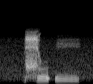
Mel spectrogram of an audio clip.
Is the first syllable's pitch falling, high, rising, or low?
low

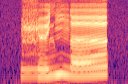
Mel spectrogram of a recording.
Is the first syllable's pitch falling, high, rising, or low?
rising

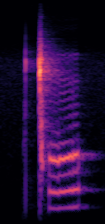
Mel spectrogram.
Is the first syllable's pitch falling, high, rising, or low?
rising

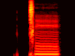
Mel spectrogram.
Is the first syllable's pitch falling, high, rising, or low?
high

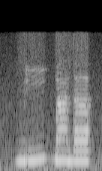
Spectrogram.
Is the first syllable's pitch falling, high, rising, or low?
rising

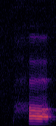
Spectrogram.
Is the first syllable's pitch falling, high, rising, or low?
low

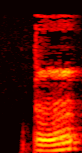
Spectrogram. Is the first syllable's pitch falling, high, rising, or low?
rising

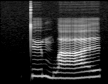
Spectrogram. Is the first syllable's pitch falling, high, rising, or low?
high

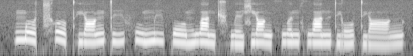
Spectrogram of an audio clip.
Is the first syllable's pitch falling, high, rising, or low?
falling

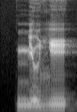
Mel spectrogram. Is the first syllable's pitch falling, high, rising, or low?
low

